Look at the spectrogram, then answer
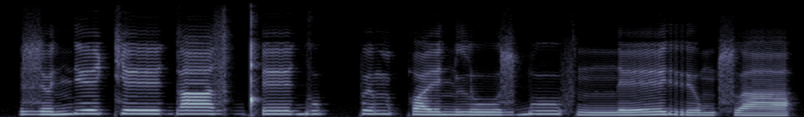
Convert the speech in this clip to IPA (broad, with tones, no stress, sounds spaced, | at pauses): z ʏ˨ nʲ eː˦ c eː˦ ɡ aː˦ z ǃʼ eː˦ ɡ u˦ pː ʏ˦ m qʷ eː˨ nʲ l uː˨ z ɓ uː˦ f nː eː˨˦ rʲ o˨ m sʷ aː˨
